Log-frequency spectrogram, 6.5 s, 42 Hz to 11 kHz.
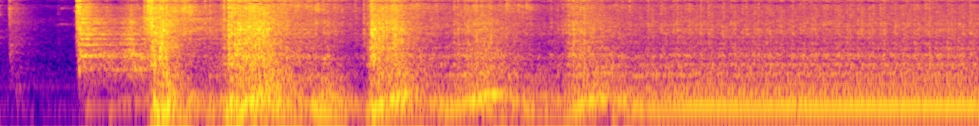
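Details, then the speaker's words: First start of a freshly built 461 Pontiac stroker engine on a run stand with open manifolds: brief crank, catches, few lumpy blips, then a steady loping idle; sounds like a healthy engine. "well that didn't sound too bad did it sounds like a pretty nice engine"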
